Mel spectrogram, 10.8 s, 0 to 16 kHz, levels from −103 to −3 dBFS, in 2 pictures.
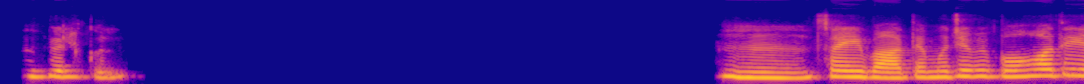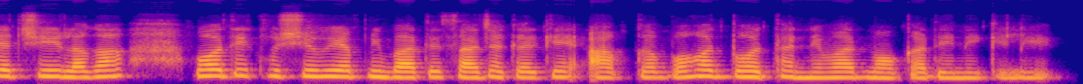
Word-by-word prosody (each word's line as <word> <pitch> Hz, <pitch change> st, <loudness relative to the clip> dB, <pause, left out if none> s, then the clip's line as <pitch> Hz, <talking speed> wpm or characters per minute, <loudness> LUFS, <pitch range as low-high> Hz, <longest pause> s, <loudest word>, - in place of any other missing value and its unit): बिल्कुल। 230 Hz, -2 st, -5 dB, 3.0 s
हुँ, 205 Hz, -3 st, +2 dB
सही 235 Hz, -1 st, +4 dB
बात 205 Hz, -2 st, +3 dB
है। -, -, +1 dB
मुझे 225 Hz, +3 st, +1 dB
भी 250 Hz, -, 0 dB
बहुत 245 Hz, +3 st, +1 dB
ही 275 Hz, -, 0 dB
अच्छी 250 Hz, 0 st, +1 dB
लगा, 230 Hz, +3 st, +2 dB, 0.4 s
बहुत 260 Hz, +1 st, +3 dB
ही 270 Hz, -, -1 dB
खुशी 250 Hz, 0 st, -1 dB
हुई 245 Hz, 0 st, +3 dB
अपनी 235 Hz, 0 st, 0 dB
बातें 215 Hz, 0 st, +2 dB
साझा 215 Hz, +1 st, +1 dB
करके। 215 Hz, +2 st, -2 dB
आपका 210 Hz, +1 st, 0 dB
बहुत-बहुत 230 Hz, +1 st, +1 dB
धन्यवाद 210 Hz, -2 st, 0 dB
मौका 200 Hz, 0 st, -1 dB
देने 195 Hz, -1 st, -4 dB
के 100 Hz, -, -10 dB
लिए। 100 Hz, 0 st, -6 dB
225 Hz, 145 wpm, -23 LUFS, 210-245 Hz, 3.0 s, सही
